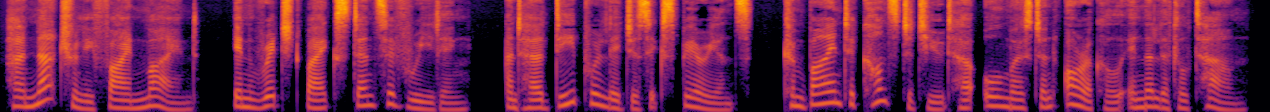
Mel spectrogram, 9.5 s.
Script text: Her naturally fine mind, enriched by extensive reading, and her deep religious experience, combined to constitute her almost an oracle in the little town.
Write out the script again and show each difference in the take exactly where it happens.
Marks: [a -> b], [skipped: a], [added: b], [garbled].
Her naturally fine mind, enriched by extensive reading, and her deep religious experience, combined to constitute her almost an oracle in the little town.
